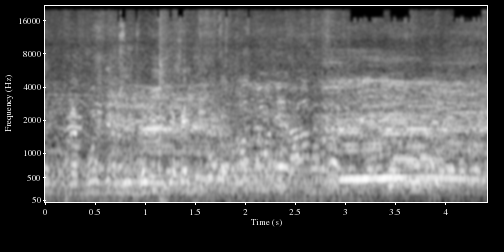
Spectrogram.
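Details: Dairy cow with her calf at Aftabganj cattle market, Dinajpur, on 19 May 2026: a low, drawn-out moo with a steady tone rises through the busy market, under constant bargaining voices and crowd chatter.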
